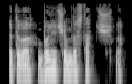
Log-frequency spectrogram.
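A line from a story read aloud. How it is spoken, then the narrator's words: Barely audible. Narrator (Russian): чуть слышно сказал Виттоллер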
